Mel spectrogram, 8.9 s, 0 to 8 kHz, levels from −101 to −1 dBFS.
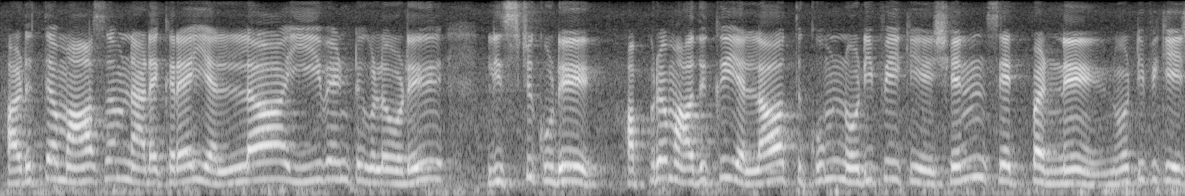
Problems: none marked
